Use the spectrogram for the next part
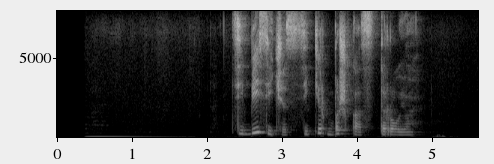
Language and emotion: Russian, angry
